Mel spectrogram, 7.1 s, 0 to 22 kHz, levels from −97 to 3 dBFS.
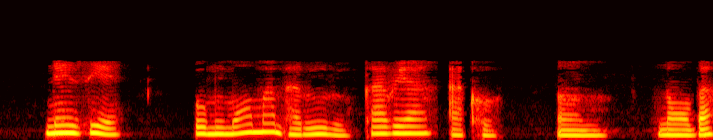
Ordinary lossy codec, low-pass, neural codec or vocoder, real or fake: AAC, 16 kbps; 3.6 kHz; none; real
